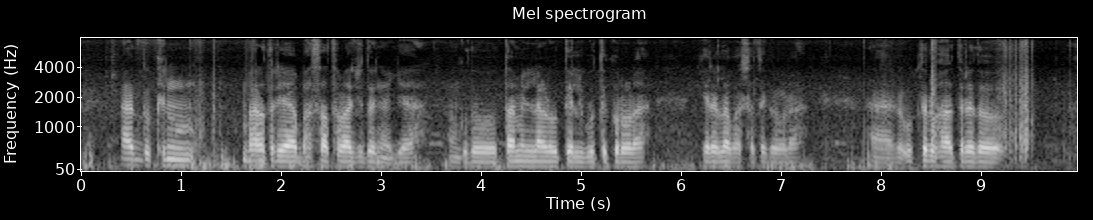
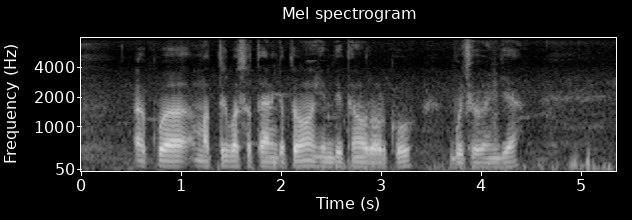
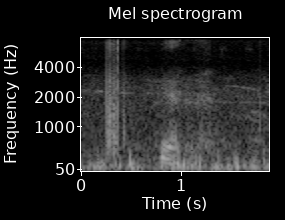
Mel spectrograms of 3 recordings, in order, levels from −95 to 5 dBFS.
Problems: constant background noise, background conversations at intervals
